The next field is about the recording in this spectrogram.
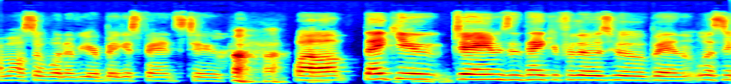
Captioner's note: laughs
